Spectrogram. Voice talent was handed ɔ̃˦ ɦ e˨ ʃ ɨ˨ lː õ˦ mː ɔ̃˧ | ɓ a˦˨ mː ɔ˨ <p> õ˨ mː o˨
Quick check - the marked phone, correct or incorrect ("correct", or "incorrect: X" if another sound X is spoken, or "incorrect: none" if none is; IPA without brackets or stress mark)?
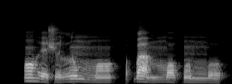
correct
